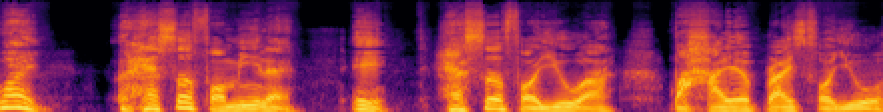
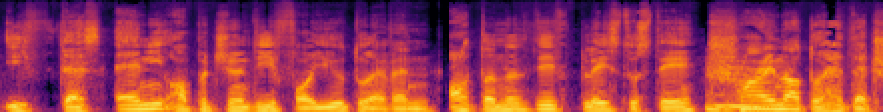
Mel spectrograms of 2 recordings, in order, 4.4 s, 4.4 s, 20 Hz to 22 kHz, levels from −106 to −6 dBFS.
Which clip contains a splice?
second; 2 cuts; at 2.1 s, 3.5 s

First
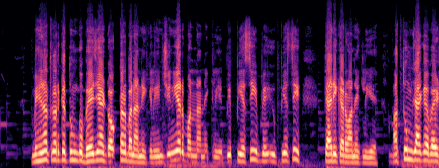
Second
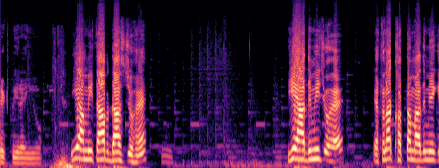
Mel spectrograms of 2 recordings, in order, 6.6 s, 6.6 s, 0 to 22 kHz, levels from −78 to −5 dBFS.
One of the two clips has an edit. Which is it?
second; 1 cut; at 0.9 s

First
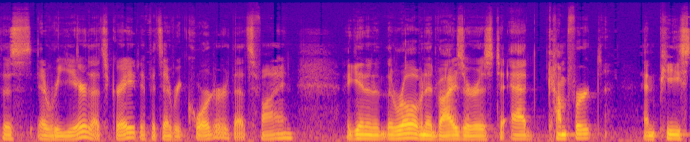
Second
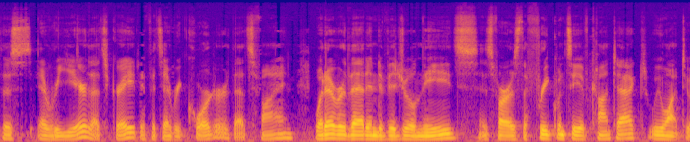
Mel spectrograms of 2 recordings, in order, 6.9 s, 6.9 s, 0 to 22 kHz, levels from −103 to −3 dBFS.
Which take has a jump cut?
second; 1 cut; at 3.0 s

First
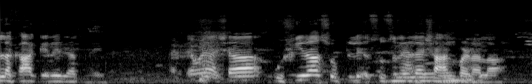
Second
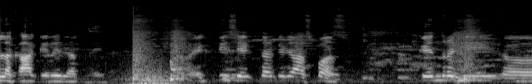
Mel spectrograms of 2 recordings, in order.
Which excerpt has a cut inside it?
second; 1 cut; at 1.3 s

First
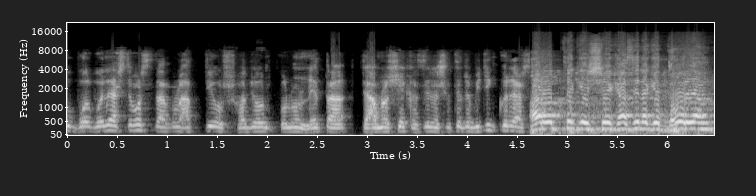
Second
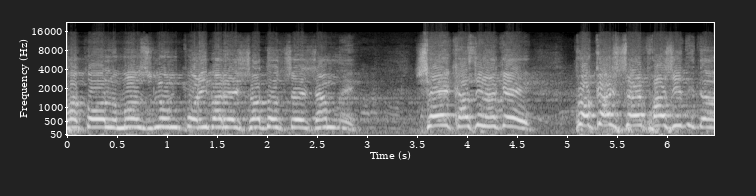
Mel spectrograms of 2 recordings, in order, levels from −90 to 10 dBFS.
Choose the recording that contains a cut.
first; 2 cuts; at 2.9 s, 4.6 s

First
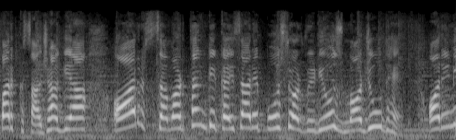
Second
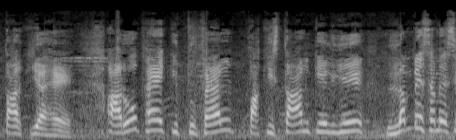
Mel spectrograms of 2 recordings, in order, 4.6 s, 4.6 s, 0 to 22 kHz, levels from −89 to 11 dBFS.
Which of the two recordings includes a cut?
second; 1 cut; at 2.1 s

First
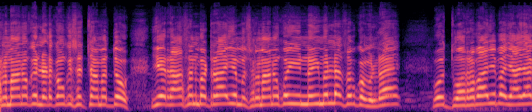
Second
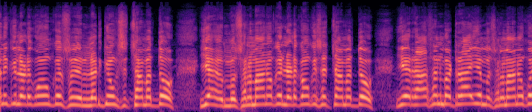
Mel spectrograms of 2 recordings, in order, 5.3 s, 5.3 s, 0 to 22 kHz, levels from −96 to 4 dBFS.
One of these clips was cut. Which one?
first; 1 cut; at 4.1 s

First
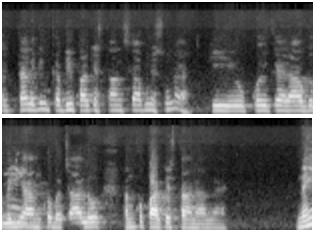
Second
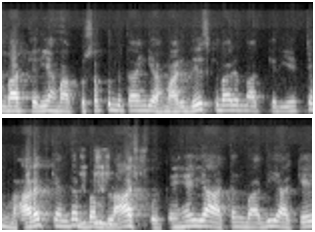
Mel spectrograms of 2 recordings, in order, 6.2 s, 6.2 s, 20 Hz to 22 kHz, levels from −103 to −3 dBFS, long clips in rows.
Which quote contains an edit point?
second; 1 cut; at 3.1 s

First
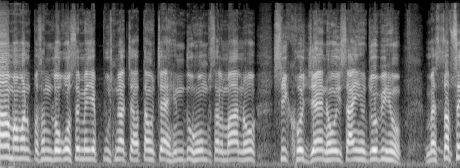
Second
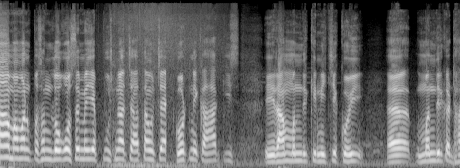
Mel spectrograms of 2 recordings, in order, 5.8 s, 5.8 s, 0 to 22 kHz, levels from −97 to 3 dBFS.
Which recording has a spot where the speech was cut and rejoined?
second; 1 cut; at 2.1 s

